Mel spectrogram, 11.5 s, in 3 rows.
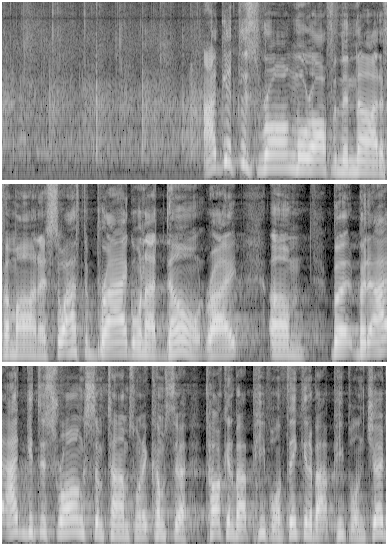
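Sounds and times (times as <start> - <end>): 
audience clapping: 0.0 - 3.5
speech: 2.0 - 11.5.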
